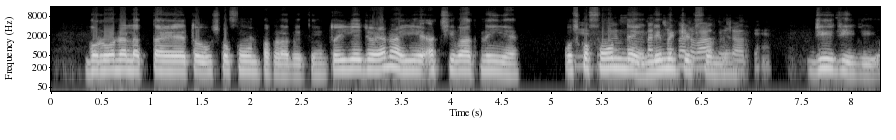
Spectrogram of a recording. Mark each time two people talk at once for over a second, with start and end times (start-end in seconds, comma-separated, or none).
5.3-6.8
